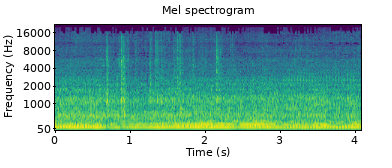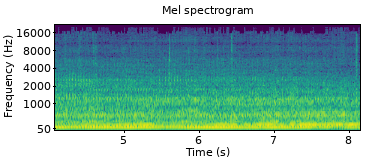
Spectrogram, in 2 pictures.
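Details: 1988 Alco push mower, Briggs and Stratton auto-choke engine, repaired from non-start (diaphragm, a common issue), cutting with the old blunt blade: constant engine note with sharp ticks of debris hitting the blade, engine steady; normal running.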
